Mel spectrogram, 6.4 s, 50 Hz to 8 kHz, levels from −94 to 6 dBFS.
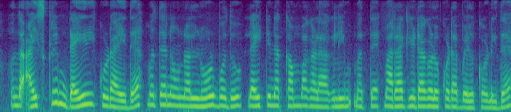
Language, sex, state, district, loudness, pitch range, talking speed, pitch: Kannada, female, Karnataka, Raichur, -16 LUFS, 205-230 Hz, 150 wpm, 215 Hz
